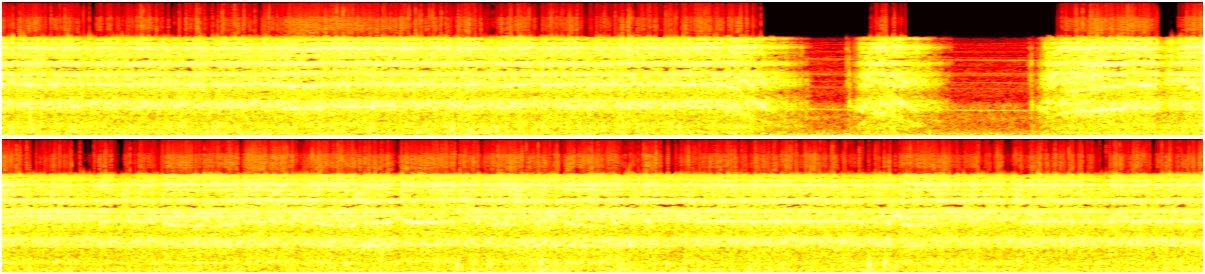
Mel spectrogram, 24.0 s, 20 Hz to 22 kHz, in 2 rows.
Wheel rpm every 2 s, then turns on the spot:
230, 230, 230, 180, 20, 140, 220, 220, 230, 230, 230, 230.
none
